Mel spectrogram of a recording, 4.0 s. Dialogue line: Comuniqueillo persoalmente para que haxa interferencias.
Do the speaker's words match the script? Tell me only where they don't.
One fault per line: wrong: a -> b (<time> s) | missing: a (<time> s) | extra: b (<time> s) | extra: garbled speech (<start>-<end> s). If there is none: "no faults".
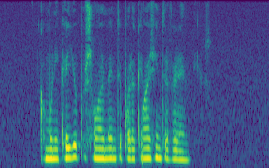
no faults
